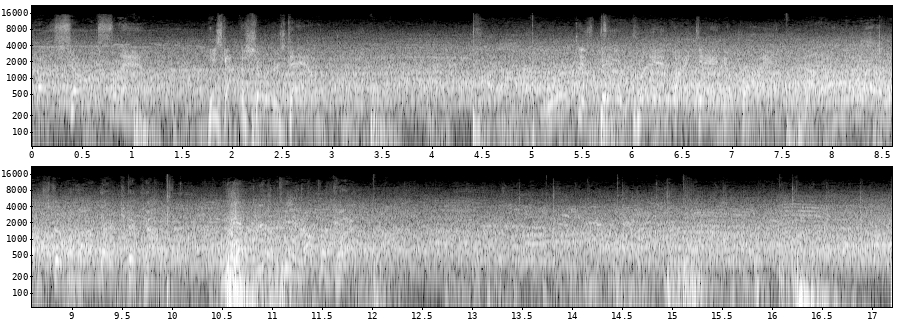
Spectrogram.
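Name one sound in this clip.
Heavy thuds sound as wrestlers slam onto the ring mat.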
